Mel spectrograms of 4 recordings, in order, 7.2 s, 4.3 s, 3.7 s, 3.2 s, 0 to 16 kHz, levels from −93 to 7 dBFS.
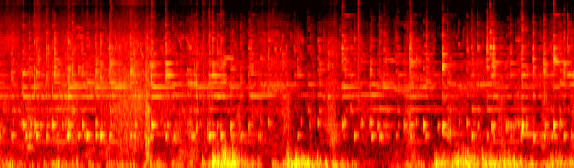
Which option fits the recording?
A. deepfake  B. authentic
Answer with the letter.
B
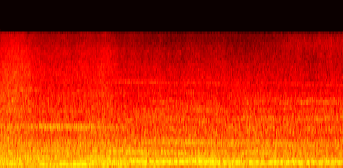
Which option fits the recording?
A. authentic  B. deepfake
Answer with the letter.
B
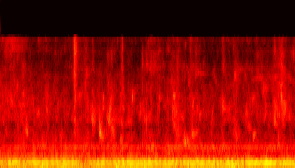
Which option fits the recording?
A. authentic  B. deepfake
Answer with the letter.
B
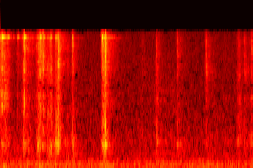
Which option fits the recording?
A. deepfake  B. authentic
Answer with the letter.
B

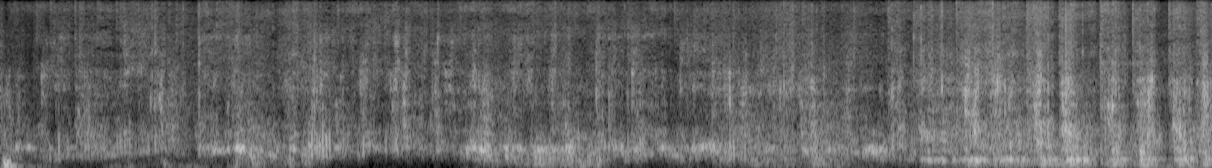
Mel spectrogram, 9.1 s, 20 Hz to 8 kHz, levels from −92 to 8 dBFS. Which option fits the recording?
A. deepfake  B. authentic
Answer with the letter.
A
